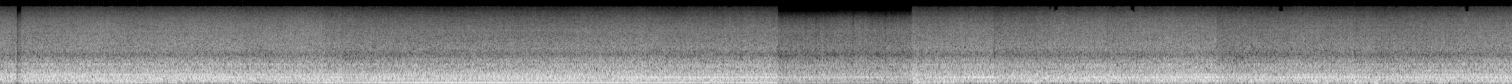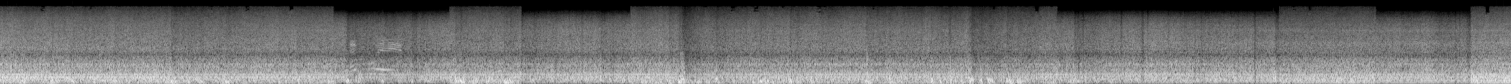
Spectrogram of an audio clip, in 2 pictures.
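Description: Motorboat engine running steadily at towing speed, with the rush of the wake and wind buffeting the microphone. The strong low hum of the engine eases about eight seconds in.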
